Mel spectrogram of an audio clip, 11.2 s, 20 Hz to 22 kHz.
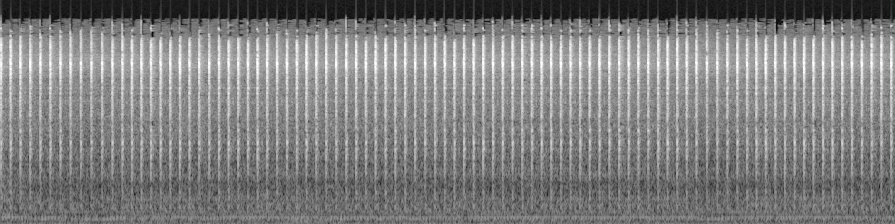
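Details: KLZE V6 at quiet idle: sharp, evenly spaced metallic knocks about three per second; rod knock from spun crankshaft bearings on cylinder No. 6.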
